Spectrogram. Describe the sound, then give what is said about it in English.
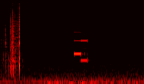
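A sharp click, then a brief two-tone electronic beep like a phone keypad press as a phone call is placed. Both are quiet, with no speech, and no ringing follows. “Oh, please don't pick up.”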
